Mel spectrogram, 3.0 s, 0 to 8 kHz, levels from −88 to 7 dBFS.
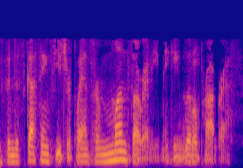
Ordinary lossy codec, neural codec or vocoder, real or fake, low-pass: AAC, 16 kbps; none; real; 7.2 kHz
